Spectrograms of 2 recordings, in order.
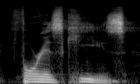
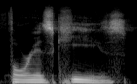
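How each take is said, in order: First: The h sound in 'his' is dropped. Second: The same.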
